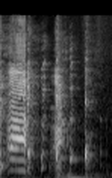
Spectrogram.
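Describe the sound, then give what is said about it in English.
A loud cough that starts as a voiced, imitated-sounding hack and breaks into a few rough, genuine coughing bursts over about a second and a half. “Then turned into a real cough, no, I think.”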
